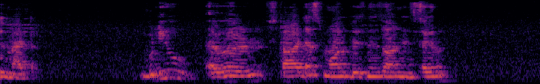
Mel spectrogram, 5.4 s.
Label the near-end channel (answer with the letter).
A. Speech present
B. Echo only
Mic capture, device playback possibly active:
B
